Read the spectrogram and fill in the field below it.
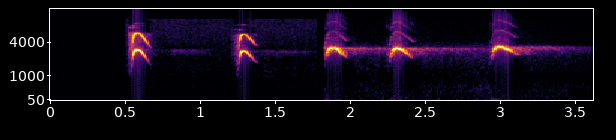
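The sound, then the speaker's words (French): A marmot gives five sharp, high alarm whistles in a steady series about half a second apart, loud, with a faint steady tone lingering beneath the later calls. “C'est une marmotte.”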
